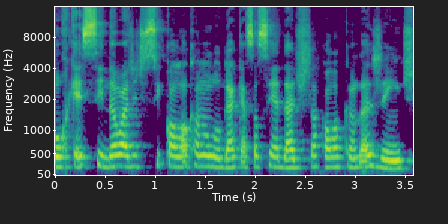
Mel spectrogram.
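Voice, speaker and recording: A woman with a Bahian accent talks at a fairly quick pace. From Brazil, Bahia (Salvador). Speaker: business executive and entrepreneur. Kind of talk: panel discussion. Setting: video call.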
